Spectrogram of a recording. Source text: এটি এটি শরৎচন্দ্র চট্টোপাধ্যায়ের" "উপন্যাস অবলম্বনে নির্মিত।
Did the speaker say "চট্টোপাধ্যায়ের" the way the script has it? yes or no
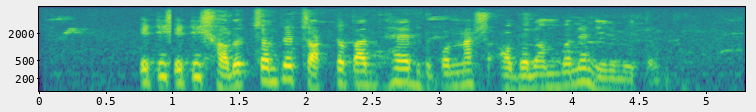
yes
